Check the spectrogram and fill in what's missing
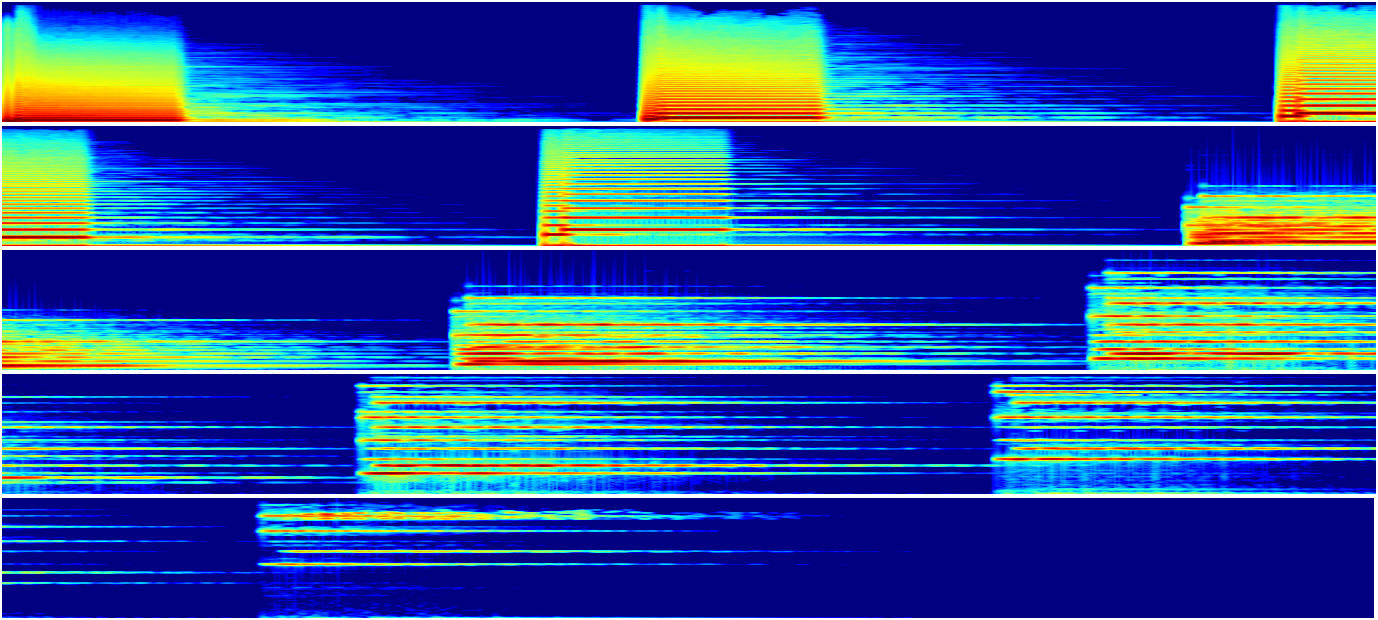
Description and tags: Collectable videogame sound compilation
Here you have some short sounds you can use to create the effects of achievements or collectable objects like coins, power ups...
I'm curious about what do you use this for.
arcade, coin, collectables, game, pick-up, power-up, retro, simple, synthetic, video-game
